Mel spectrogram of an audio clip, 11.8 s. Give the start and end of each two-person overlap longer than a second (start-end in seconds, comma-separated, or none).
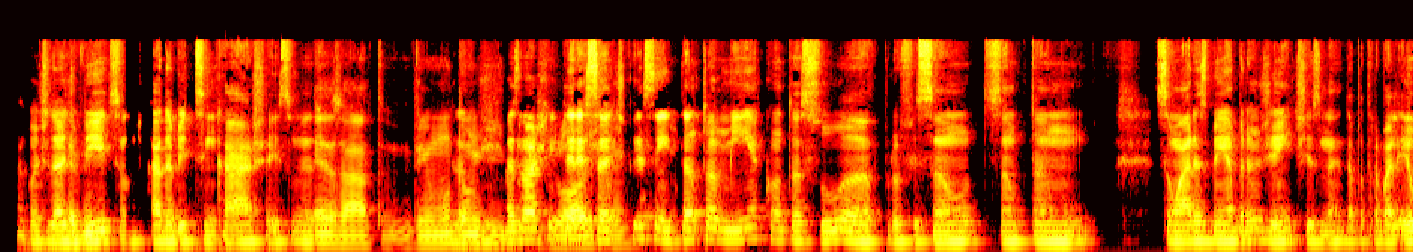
3.8-5.2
